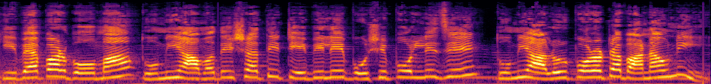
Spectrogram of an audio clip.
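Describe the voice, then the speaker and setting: A woman's voice: high voice, moderate pace, sharp tone, faint music behind, voice pushed down. A woman voicing a bossy, scolding middle-aged mother-in-law in a cartoon, stern and nagging. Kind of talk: animated cartoon story voice acting.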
